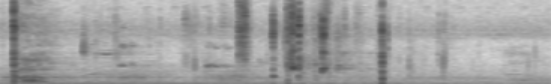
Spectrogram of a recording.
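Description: A tennis ball is struck sharply by a racket several times.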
